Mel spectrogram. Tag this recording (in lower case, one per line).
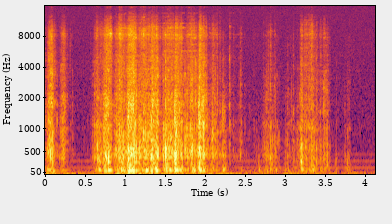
domestic sounds
silverware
